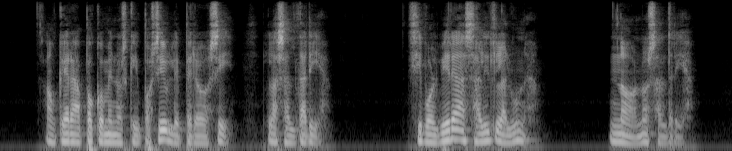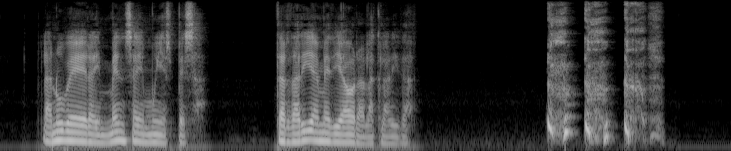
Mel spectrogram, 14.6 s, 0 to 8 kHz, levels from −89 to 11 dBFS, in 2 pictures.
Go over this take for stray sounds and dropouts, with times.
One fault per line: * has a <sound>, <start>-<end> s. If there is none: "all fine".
* has a cough, 12.8-14.0 s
